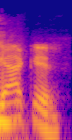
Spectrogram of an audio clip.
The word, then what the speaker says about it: Rigaku: Do I have all that right with Rigaku? Did I say that correctly? Rigaku.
